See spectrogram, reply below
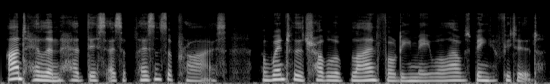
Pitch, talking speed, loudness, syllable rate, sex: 185 Hz, 230 wpm, -21 LUFS, 6.1 syllables/s, female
